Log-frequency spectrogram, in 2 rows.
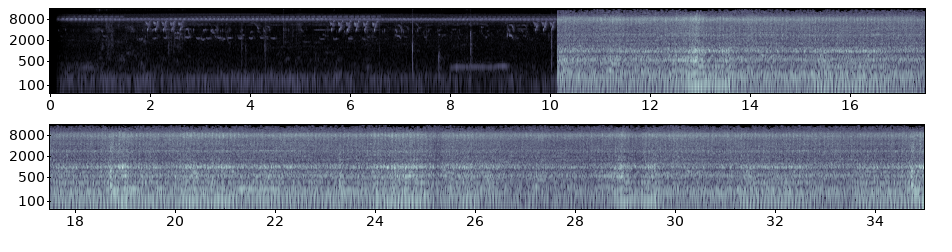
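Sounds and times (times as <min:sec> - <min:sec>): birds chirping: 0:00.2 - 0:34.7
truck engine idling: 0:10.1 - 0:34.9.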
